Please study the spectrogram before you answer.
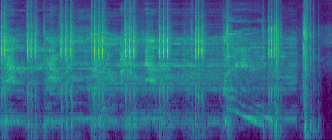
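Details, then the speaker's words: Rocky the singing lobster toy (Swedish version) after repairs: sharp plastic clicks about twice a second while the motor runs, a broken, poorly made crown gear skipping teeth in the gearbox; the tail doesn't work. "And the uh his gears are poorly made and his gears split very easily. As you can hear by the clicking of the crown gear inside."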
